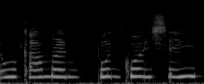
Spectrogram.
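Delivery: put-on very high, slow falsetto old woman; squeaky old Scottish granny impression. Imitating friend's parent, falsetto old Scottish woman. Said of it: "like an old Scottish woman".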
